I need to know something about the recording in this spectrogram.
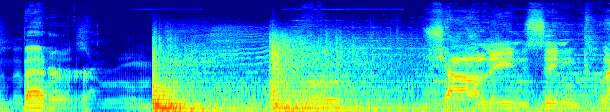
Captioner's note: door slamming open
